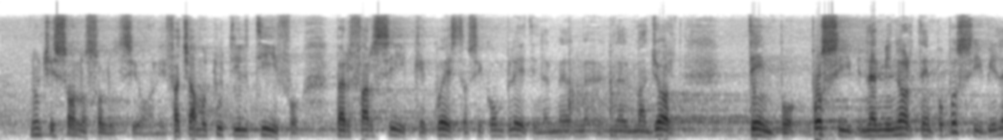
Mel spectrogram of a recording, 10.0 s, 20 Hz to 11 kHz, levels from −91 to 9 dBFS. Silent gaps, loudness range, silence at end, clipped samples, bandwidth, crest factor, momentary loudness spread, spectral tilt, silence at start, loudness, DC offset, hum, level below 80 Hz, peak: none; 4 LU; 0 s; under 0.1%; 8 kHz; 14 dB; 12 LU; -3 dB/octave; 0 s; -14 LUFS; under 0.1%; none; -54 dBFS; 0 dBFS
